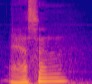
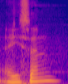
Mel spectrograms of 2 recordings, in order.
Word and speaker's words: Aisin: Okay, I looked up something here on the Aisin Warner. – Did you call me? – Yeah, exactly. Actually, it was a question. AW4 transmission. How do you pronounce that? A-I-S-N, Aisin? – Aisin, yeah.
